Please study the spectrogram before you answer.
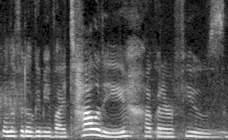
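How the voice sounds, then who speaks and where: A fussy, strict wife and mother with a high voice, played by a young woman. The student radio drama is faintly noisy, with birds behind her. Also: moderate pace, a bit bright, close to an everyday voice. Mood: curious.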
